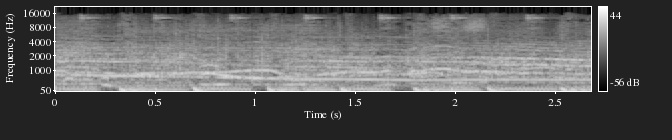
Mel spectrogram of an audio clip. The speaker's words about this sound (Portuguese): Cadê os aplausos?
